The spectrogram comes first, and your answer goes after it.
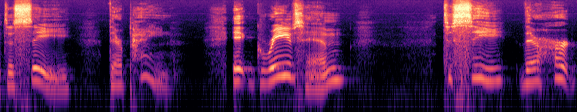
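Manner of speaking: slow, hushed pastoral tenderness ending in a whisper; tender, slow. Acted. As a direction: linger on every phrase of his sorrow. Describing Jesus grieving, tenderly.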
